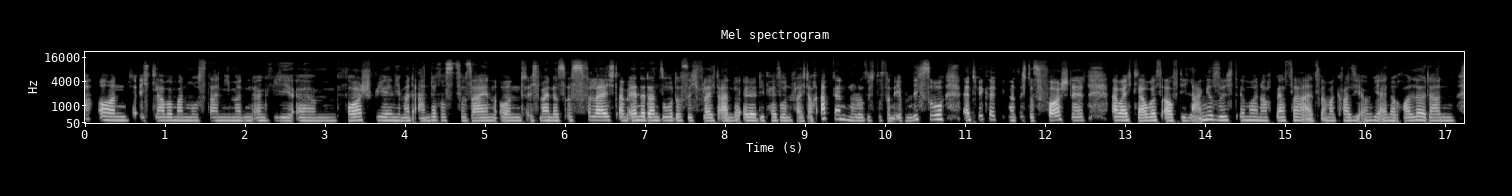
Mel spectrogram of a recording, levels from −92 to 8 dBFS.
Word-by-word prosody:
Und 190 -2 +3
ich 355 - -8
glaube, 180 0 -1
man 180 0 -1
muss 175 0 -7
da 175 -1 -3
niemanden 175 0 -5
irgendwie, 170 -1 -5
ähm, 170 0 -5
vorspielen, 180 0 +1
jemand 170 0 -4
anderes 175 +3 -4
zu 175 - -9
sein. 170 +1 +1
Und, 175 0 -3
ich 170 - -7
meine, 180 0 +2
das 175 - -2
ist 190 - -1
vielleicht 195 -1 +4
am 185 - +1
Ende 190 +1 +5
dann 185 -1 +5
so, 185 +1 -1
dass 180 - -3
sich 170 0 -5
vielleicht 170 0 -1
an 85 +1 +2
äh, - - -2
oder 175 0 +5
die 180 - -5
Personen 175 -1 -3
vielleicht 165 0 -6
auch - - -3
abwenden, 250 -7 +3
oder 170 -1 -3
sich 170 -1 -12
das 180 - -17
dann - - -6
eben 165 -1 -6
nicht 245 +4 -3
so 240 +2 +4 0.3
entwickelt, 220 +3 -3
wie - - -40
man 180 -1 -4
sich 190 - -9
das 175 - -6
vorstellt. 185 -4 +5 0.3
Aber 190 -1 +7
ich 195 - +1
glaube, 170 +3 +4
es 185 - +4
ist - - -2
auf 175 +1 +6
die 175 - -6
lange 225 +6 0
Sicht 195 -1 -2
immer 195 0 -1
noch 175 0 -4
besser, 180 +1 -1
als - - -1
wenn - - -5
man 175 0 -4
quasi 175 0 -2
irgendwie 180 +1 -4
eine 170 -1 -2
Rolle 180 +3 +1
dann 175 0 -3
180 Hz, 235 wpm, -24 LUFS, 170-190 Hz, 0.3 s, Aber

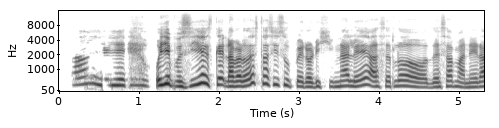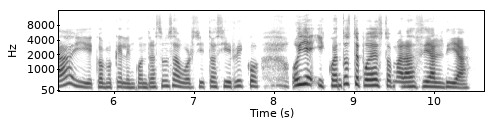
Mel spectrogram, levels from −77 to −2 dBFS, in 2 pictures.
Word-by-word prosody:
Ay, 315 +3 -3
oye 275 0 +2 0.4
oye, 310 +6 +8
pues 225 -4 0
sí, 280 - +2
es 365 -5 +5
que 300 -1 +3
la 225 - +6
verdad 235 +3 +3
está 355 -2 -1
así 310 -2 -3
superoriginal, 225 -2 -3
eh, 260 +6 +1
hacerlo 225 -3 -1
de 195 +2 -5
esa 235 +4 -3
manera 215 - -2
y 200 - -5
como 190 -1 -6
que 205 +2 -8
le 185 - -5
encontraste 190 +5 -7
un 245 - -6
saborcito 205 -3 -6
así 215 +1 -4
rico, 235 0 -6 0.4
oye, 295 +6 +6
¿y 250 -4 -3
cuántos 260 +9 -1
te 315 -2 +3
puedes 265 -1 +3
tomar 220 -3 -1
así 220 +1 +1
al 205 -2 +2
día? 180 -5 0
230 Hz, 200 wpm, -24 LUFS, 205-270 Hz, 0.4 s, oye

